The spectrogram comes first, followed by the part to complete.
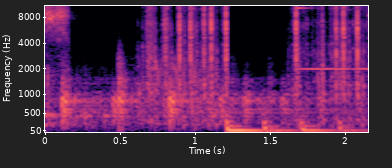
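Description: Typewriter key strikes clacking in a quick run as text types out letter by letter, the strikes getting heavier past the middle.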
